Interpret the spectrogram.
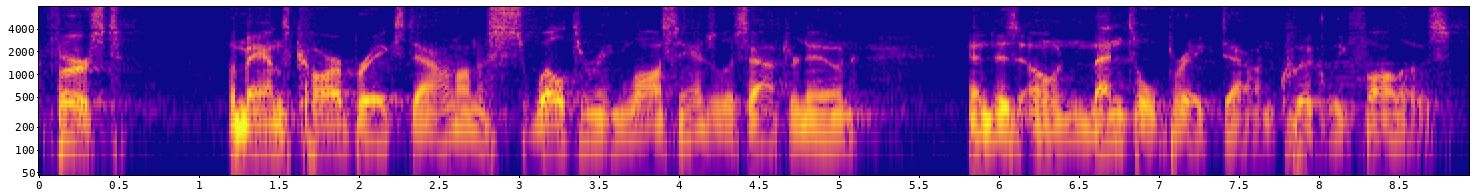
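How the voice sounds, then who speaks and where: A man's voice: deep voice, unhurried. A man from California delivering a bombastic, scripted comic game-show introduction in a theatrical manner. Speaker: game segment announcer.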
